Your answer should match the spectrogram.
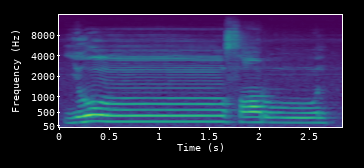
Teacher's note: Dengungkan di huruf nun, dia dibaca samar, ya, ikhfa.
